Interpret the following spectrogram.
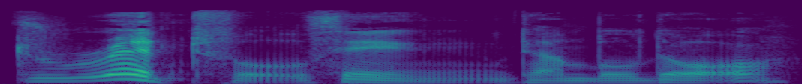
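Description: A man voicing a smooth, sneering aristocratic villain in a story, with a lazy, condescending drawl and mocking politeness. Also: fairly low pitch, huge pitch swings, unhurried, dry recording, voice pushed up, full character voice. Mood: smug, mocking.

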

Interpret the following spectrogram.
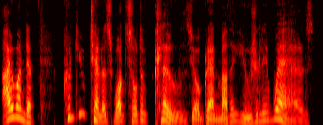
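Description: A man voicing a kindly, cheerful male professor in a gently theatrical, encouraging manner. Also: medium pitch, wildly swooping pitch, moderate pace, husky, no echo, voice pushed up. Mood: cheerful teacherly. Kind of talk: audiobook character voice.

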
